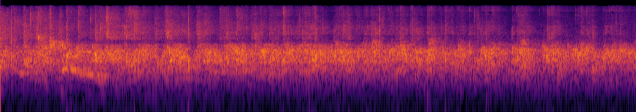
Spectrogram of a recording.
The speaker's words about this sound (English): Just sometimes, we just need to hear that round of applause.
